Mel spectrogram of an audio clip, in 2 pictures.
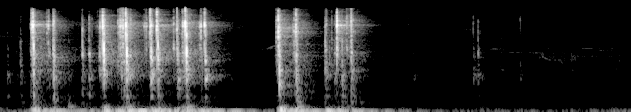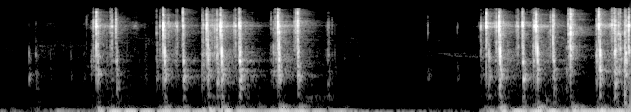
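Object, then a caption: Mechanical keyboard with plastic keycaps. Fingertips of both hands type steadily on a compact RGB-backlit mechanical keyboard with plastic keycaps and a hollow case. Bursts of fast, bright, clicky key presses are heard, each with a low thud beneath, separated by quiet pauses.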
